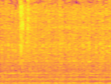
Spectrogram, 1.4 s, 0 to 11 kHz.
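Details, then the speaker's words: 2007 Suzuki SX4 with check engine light, rough running and no misfire DTCs, idling with an uneven, lumpy, stumbling pulse. Misfire on one or more cylinders, coils to be checked with a scope. "Okay, you hear that uneven pulse? That indicates that we have a misfire. Could be one cylinder, could be more than one."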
